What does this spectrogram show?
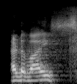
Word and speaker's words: advice: एडवाइस, ये ध्यान रहे बेटा, एक वर्ड होता है एडवाइज और एक वर्ड होता है एडवाइस, ये स है, ठीक है। यहां पर सा प्रोनाउंसिएशन निकलेगा और यहां पर जा निकलेगा।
